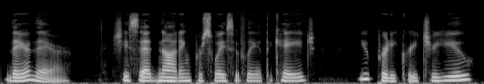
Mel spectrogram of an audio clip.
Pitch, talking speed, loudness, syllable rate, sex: 175 Hz, 160 wpm, -19 LUFS, 5.8 syllables/s, female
